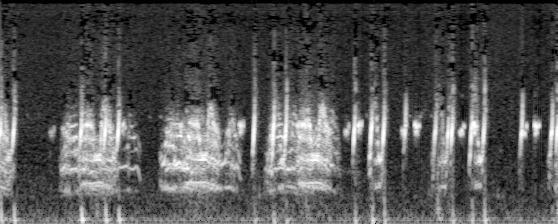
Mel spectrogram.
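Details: Night calling of common quail, used for hunting: three long rasping, buzzy bursts, then a rapid scatter of short sharp high notes in small clusters.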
